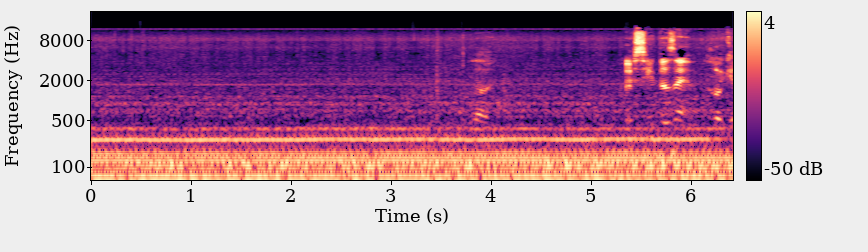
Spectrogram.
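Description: A Corvette engine with a fault left in neutral holds a loud, steady high-revving drone with no throttle applied, deep and close, while a voice briefly speaks over it near the end.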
